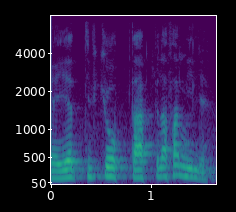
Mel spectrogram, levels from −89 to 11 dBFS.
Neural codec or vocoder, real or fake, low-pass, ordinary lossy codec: none; real; 7.2 kHz; none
